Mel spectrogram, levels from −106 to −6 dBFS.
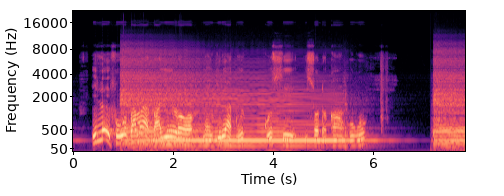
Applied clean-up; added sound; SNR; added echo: none; Electric guitar; 3 dB; none.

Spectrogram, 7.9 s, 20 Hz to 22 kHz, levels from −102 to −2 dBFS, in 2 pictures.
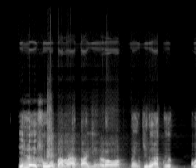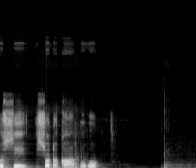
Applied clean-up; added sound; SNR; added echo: neural mask model DeepFilterNet 3.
